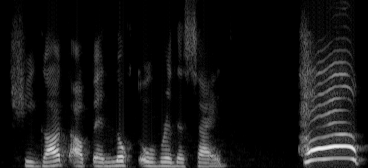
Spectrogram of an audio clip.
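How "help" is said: high, loud cry for help; piercing, panicked call; frightened cry. A narrator's reading. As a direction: shriek it in alarm. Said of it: "she cried".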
